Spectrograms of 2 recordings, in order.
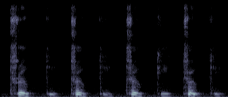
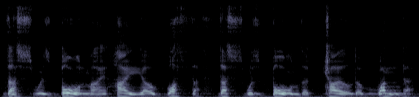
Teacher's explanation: As a falling rhythm, a tick-tock, tick-tock, tick-tock, it finishes on an unaccented syllable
